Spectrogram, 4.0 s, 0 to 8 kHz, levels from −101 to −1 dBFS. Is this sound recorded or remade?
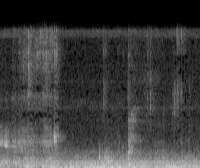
recorded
